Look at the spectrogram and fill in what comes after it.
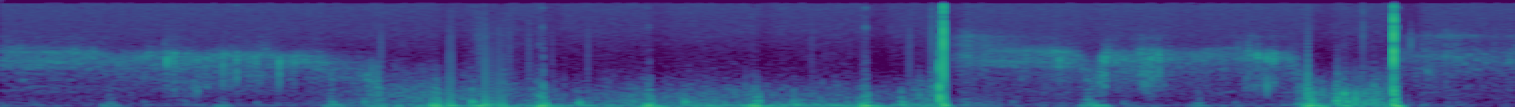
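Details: Own heartbeat recorded during a cycle ride over challenging terrain, noisy with clipping: deep, rapid thudding beats with rubbing and handling noise; fast heart rate with exercise.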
